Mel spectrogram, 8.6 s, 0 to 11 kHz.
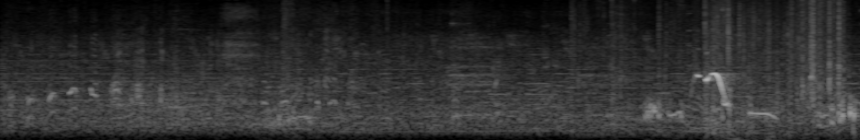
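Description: A pigeon coos softly in the World War I game 11-11 Memories Retold, low murmuring calls under a quiet ambient bed with faint clip-clop, ending in a brief brighter chirp and some shuffling.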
